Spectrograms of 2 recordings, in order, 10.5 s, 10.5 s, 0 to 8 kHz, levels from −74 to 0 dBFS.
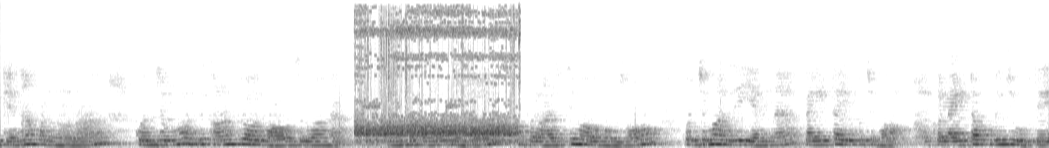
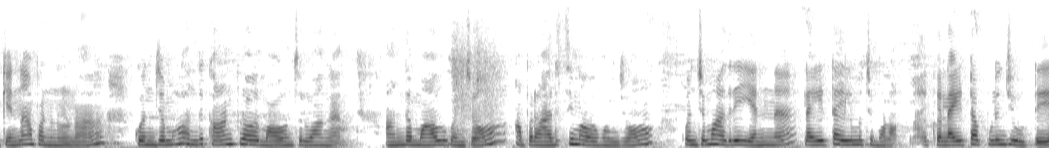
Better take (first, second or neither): second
